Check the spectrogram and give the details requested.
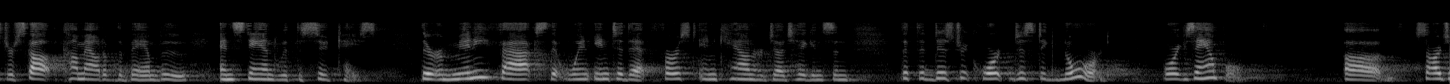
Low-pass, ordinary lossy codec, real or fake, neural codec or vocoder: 7.2 kHz; MP3, 32 kbps; fake; codec, 24 kHz, 0.9 kbps, DualCodec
